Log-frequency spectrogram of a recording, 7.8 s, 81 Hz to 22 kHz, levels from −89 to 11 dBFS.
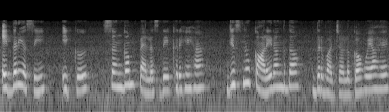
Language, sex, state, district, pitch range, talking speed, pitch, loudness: Punjabi, female, Punjab, Kapurthala, 240-285 Hz, 130 wpm, 260 Hz, -18 LUFS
